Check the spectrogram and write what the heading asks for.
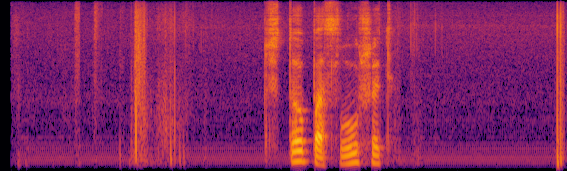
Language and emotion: Russian, neutral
